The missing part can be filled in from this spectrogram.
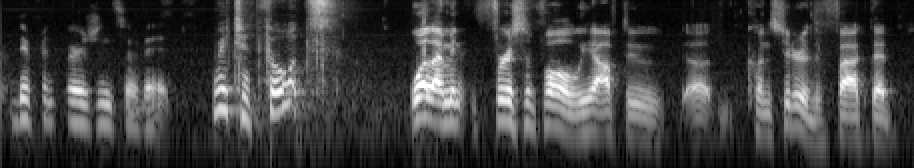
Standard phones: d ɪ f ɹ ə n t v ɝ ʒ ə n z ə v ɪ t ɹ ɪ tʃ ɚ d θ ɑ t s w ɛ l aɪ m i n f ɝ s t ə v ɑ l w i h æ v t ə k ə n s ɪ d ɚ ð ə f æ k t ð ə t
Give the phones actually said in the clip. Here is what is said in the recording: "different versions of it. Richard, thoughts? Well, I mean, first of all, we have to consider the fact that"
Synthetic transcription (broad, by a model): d ɪ f ɹ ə n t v ɝ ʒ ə n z ə v ɪ t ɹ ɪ tʃ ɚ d θ ɑ t s w ɛ l aɪ m i n f ɝ s t ə v ɑ l w i h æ f t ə k ə n s ɪ d ɚ ð ə f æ k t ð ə t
